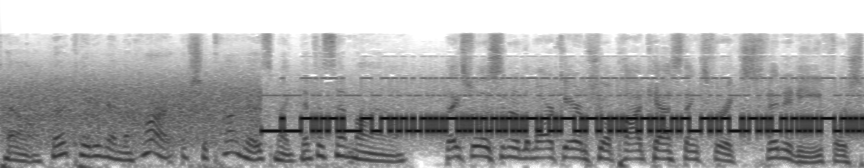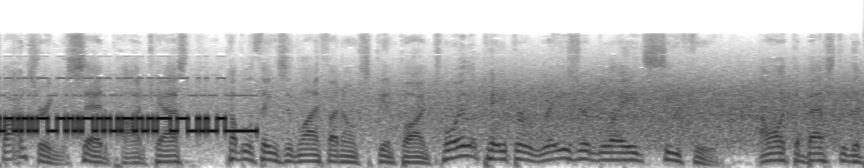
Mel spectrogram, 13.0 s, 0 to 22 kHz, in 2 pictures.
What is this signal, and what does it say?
RTTY (50 baud, 450 Hz shift), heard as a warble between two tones, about 1040 Hz centre, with speech in English. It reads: O PRESIDENTE E UM MAGISTRADO ELEITO.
